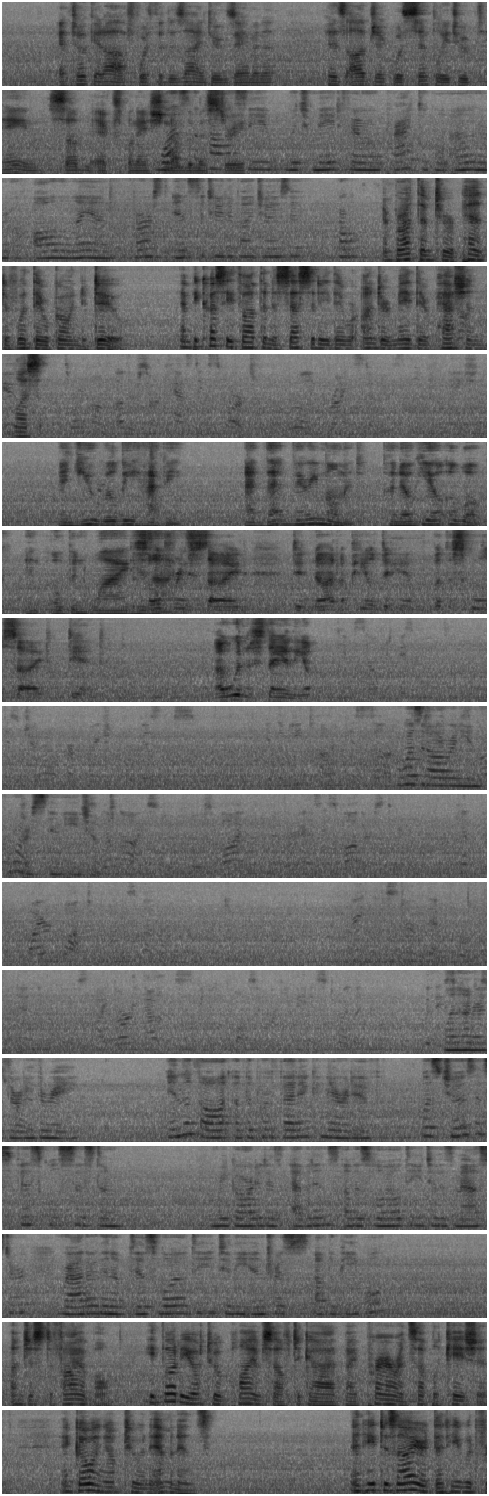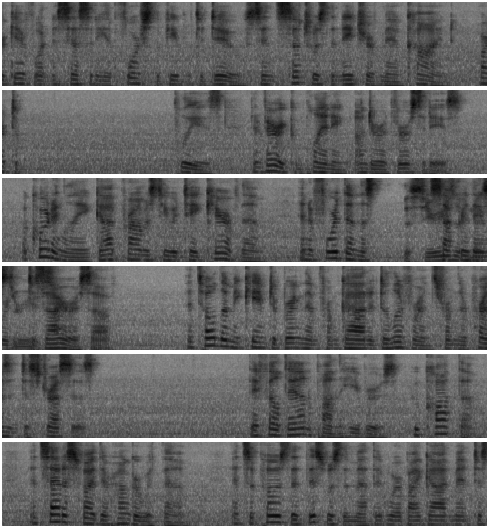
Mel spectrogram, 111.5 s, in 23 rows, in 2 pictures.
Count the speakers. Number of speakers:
six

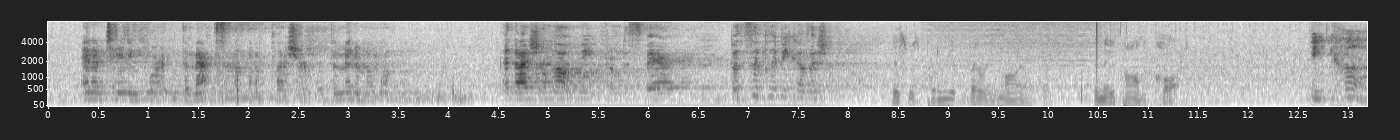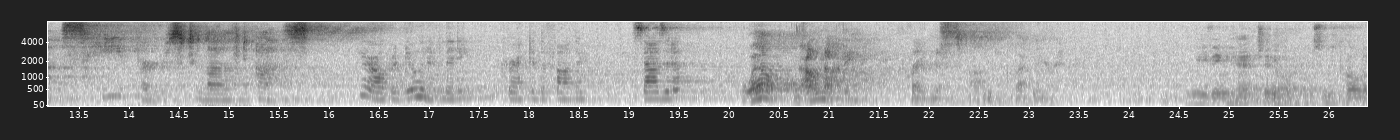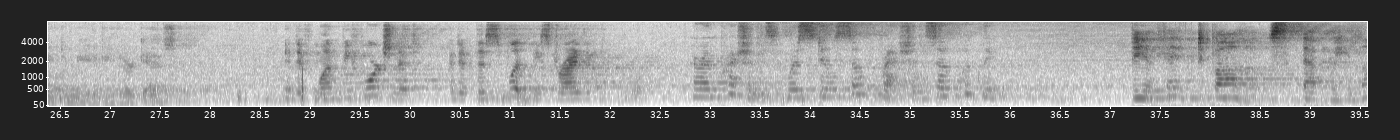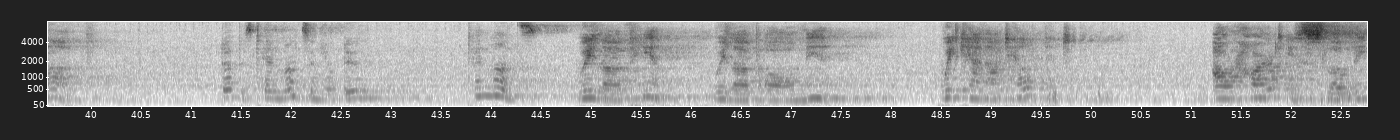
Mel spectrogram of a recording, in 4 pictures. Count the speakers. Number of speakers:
nine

